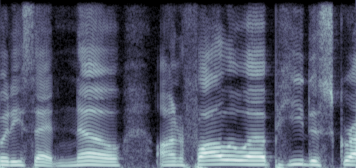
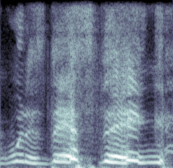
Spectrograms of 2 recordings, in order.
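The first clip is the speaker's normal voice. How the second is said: much higher, loud shout; hammed-up appalled parent; mock horrified question; 8 semitones higher, 6 dB louder than usual. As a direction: gape at the strange thing. Parents finding the toys.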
